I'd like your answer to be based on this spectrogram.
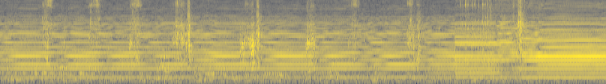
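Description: An electric hair clipper buzzes steadily close by during a cut and color on a woman's hair, the tone holding constant with brief louder strokes as it is drawn through the hair like a comb.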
